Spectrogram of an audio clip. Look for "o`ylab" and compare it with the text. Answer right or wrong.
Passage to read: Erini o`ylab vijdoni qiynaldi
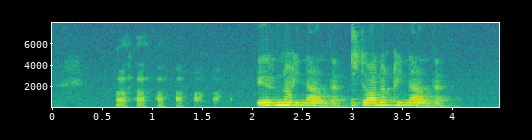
wrong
